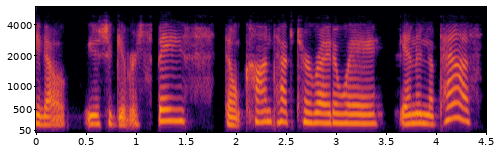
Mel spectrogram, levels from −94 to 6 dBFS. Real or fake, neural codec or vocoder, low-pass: fake; codec, 16 kHz, 4 kbps, FunCodec, trained on LibriTTS, 50 frames a second; 5.4 kHz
